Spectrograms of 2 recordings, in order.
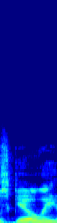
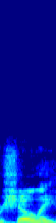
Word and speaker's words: Scioli: Tom Scioli, or Scioli, however you want to pronounce it, he did Godland for Image Comics, and a lot of other great other stuff.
